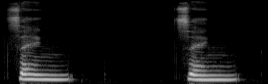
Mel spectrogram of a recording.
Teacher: Tone 6, low to mid-pitched.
